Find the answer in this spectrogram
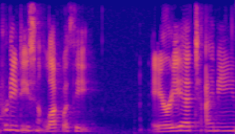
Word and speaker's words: Ariat: I've had pretty decent luck with the Ariat, I'm trying to say that right, Ariat Tech. Someone said they heard it on a commercial and that's how you say it.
